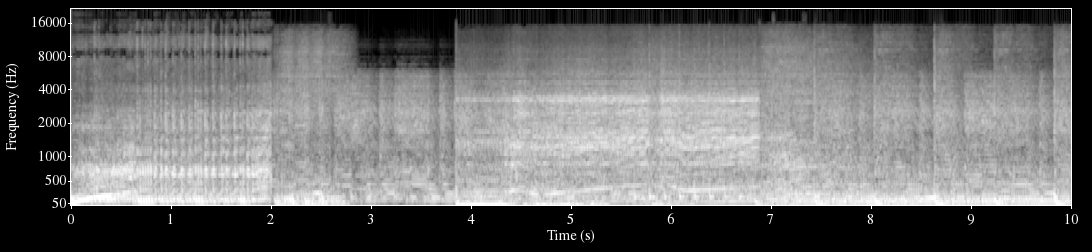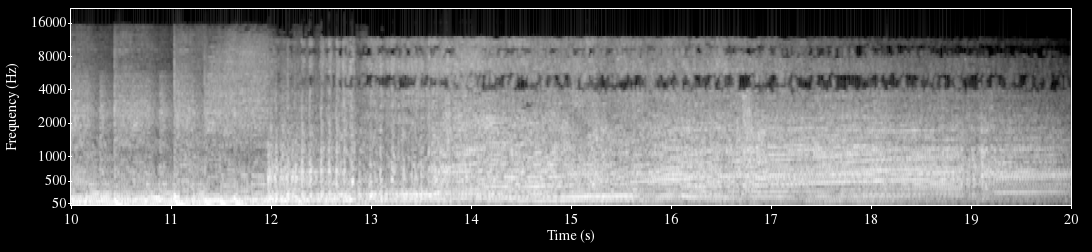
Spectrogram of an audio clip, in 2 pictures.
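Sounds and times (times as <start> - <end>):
car engine accelerating hard: 0.0 - 2.1, 3.9 - 9.6, 11.9 - 20.0
heavy rock music: 1.7 - 17.5.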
